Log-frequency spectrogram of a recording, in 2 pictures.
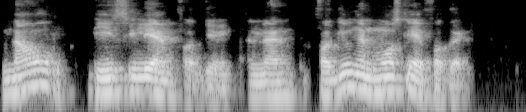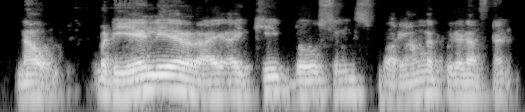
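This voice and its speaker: A man's voice: on the low side, animated, normal speed, rough recording. A man in his forties with a Tamil accent, answering interview questions informally on a video call. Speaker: interview guest, professor. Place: small furnished room at home, video call. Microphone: video call device microphone.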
